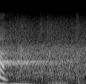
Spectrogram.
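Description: Applause for the Dominican Sisters from Broniszewice: a steady wash of clapping from a crowd, dense and even throughout, with a brief tonal ring at the very start and no talking over it.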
